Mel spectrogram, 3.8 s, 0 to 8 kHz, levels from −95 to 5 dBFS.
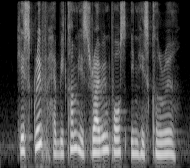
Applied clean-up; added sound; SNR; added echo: none; none; none; none.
